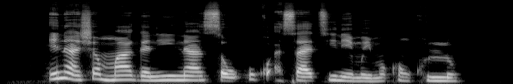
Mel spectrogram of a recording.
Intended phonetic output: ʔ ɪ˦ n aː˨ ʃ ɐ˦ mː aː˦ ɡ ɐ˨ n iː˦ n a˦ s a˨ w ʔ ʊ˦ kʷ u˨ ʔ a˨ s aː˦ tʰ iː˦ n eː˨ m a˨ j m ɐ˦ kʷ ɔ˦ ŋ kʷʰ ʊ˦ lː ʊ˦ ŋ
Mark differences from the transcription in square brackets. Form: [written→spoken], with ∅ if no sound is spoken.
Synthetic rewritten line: ʔ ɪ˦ n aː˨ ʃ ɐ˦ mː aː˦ ɡ ɐ˨ n iː˦ n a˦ s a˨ w ʔ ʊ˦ kʷ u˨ ʔ a˨ s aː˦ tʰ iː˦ n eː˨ m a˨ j m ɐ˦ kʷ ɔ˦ ŋ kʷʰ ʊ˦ lː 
